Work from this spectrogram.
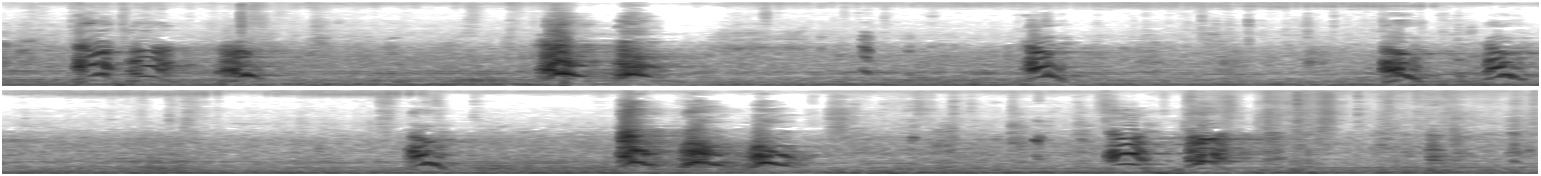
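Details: A dog named Eddie barking while playing with Red: short, sharp barks in pairs and small clusters at irregular intervals, about a dozen in all, over a steady low hum.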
